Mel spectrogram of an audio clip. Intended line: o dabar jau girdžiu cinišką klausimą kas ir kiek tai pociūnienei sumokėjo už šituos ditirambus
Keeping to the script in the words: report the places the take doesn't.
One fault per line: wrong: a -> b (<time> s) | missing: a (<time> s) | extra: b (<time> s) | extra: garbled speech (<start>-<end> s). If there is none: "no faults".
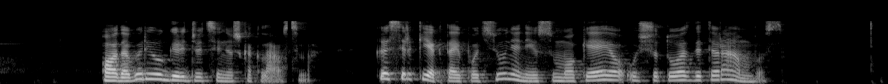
no faults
